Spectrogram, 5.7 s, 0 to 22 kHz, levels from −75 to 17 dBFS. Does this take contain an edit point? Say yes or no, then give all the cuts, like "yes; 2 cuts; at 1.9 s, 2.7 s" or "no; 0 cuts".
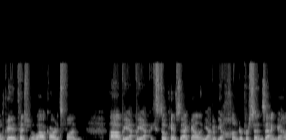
yes; 3 cuts; at 2.7 s, 3.5 s, 4.2 s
